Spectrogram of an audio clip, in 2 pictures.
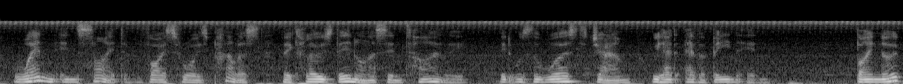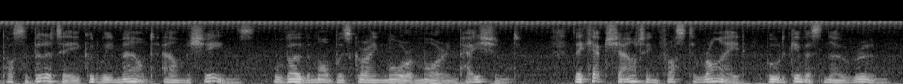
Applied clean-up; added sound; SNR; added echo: none; Cricket; 8 dB; none.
